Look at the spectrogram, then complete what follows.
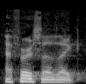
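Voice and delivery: ordinary talk

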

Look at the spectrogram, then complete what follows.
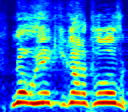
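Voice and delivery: frantic friend in the back seat; panicked plea. Retold or imitated. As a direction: squeal at him to pull over. Friends pleading with the driver.

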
